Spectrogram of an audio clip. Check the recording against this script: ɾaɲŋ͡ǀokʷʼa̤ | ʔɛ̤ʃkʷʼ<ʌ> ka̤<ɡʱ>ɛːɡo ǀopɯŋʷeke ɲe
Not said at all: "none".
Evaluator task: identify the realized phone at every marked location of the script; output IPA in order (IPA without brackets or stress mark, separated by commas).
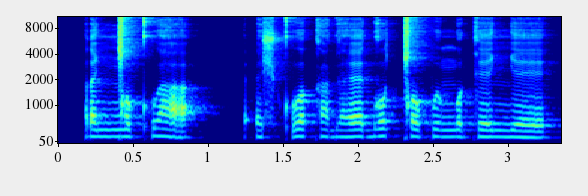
ʌ, ɡʱ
